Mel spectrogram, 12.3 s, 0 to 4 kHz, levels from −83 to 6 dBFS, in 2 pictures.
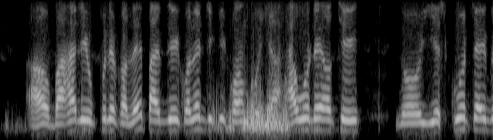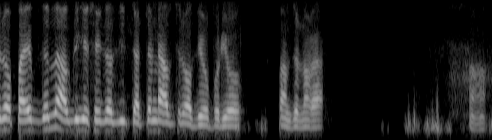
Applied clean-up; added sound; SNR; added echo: none; none; none; none.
